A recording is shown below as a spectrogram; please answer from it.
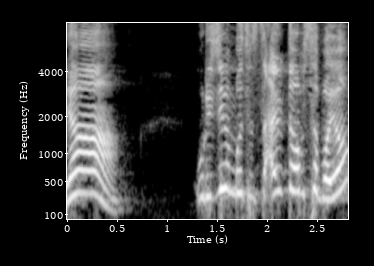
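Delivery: high, loud, irritated, angry yell.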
